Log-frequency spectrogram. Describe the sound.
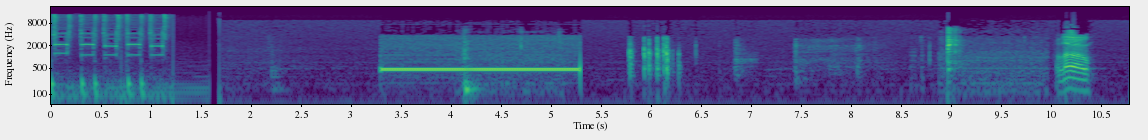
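Steady telephone dial tone heard while calling back, a loud pure tone lasting about two seconds, surrounded by short beeps, handset clicks and handling noises.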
